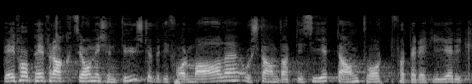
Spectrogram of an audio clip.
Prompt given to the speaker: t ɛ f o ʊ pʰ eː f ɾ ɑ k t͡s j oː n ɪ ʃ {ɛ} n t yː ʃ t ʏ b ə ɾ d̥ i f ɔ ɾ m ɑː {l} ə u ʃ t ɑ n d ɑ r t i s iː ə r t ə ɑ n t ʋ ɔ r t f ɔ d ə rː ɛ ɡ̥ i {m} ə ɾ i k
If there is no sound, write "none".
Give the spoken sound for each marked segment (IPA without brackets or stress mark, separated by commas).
ɛ, l, none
